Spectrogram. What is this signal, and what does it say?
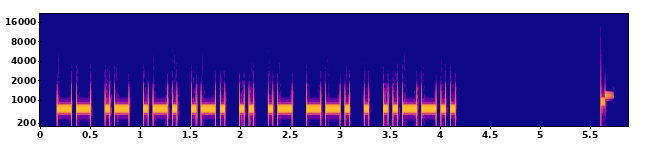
Morse code, heard as a keyed tone, about 25 wpm, 700 Hz. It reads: MARRIAGE?
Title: Sentences from Top 1200 Words 25wpm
